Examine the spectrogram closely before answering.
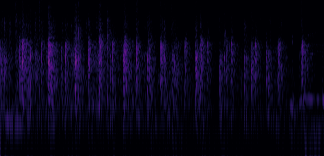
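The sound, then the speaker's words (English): An audience applauds as panel guests walk onto a stage, with sustained clapping that pulses in regular bursts and a few voices mixed in. “So let's give it up for these guys as they come onto stage and join me.”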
